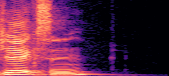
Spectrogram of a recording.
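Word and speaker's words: Jaxn: Derrick Jackson, I guess that's how you say it.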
